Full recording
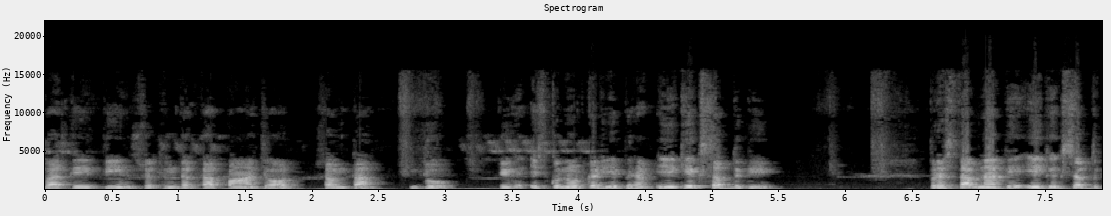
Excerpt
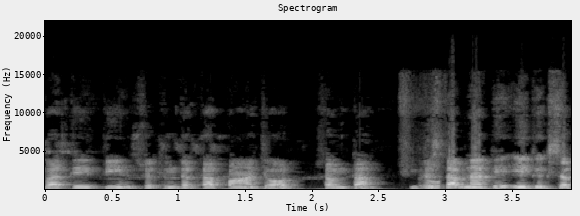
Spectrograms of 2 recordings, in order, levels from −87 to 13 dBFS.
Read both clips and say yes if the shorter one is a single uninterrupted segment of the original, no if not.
no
